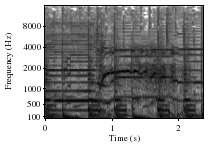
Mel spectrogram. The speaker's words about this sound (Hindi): घोड़े असवार बाबो आवे रे,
